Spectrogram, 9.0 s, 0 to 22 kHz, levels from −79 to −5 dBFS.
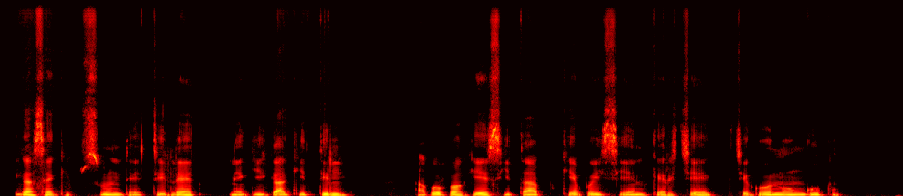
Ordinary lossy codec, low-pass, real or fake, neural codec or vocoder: none; none; fake; vocoder, 44.1 kHz, 128 mel bands every 512 samples, BigVGAN v2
